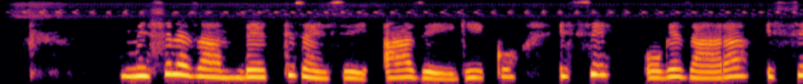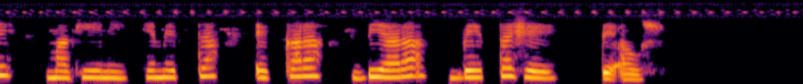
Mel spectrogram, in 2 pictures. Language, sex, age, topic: Gamo, female, 25-35, government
